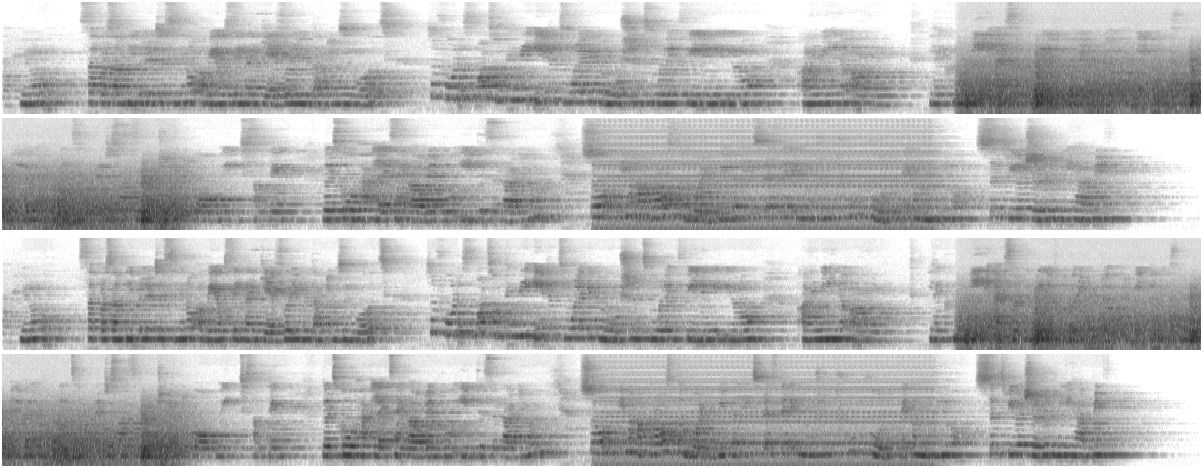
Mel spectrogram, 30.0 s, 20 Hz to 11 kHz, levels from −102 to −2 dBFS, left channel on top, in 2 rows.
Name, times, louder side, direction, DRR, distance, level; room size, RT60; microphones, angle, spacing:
voice 1, 0.2-0.6 1.1-4.8 5.3-9.7 9.9-11.1 11.6-18.6 19.0-28.8, right 3 dB, 90° right, 0 dB, 0.6 m, -38 dB
sound 1, 11.9-17.2, equal, 10° right, 0.6 m, -30 dB
sound 2, 22.4-26.6, right 1 dB, 45° left, 1.0 m, -43 dB
4.7 x 2.5 x 3.0 m, 1.5 s
head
